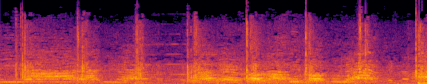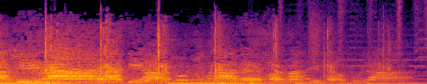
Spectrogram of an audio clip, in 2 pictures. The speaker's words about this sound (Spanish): Escuchábamos ahí al final los cánticos de estudiantes de secundaria y de la Universidad de la República que concentraron también en esta movilización frente al Palacio Legislativo.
